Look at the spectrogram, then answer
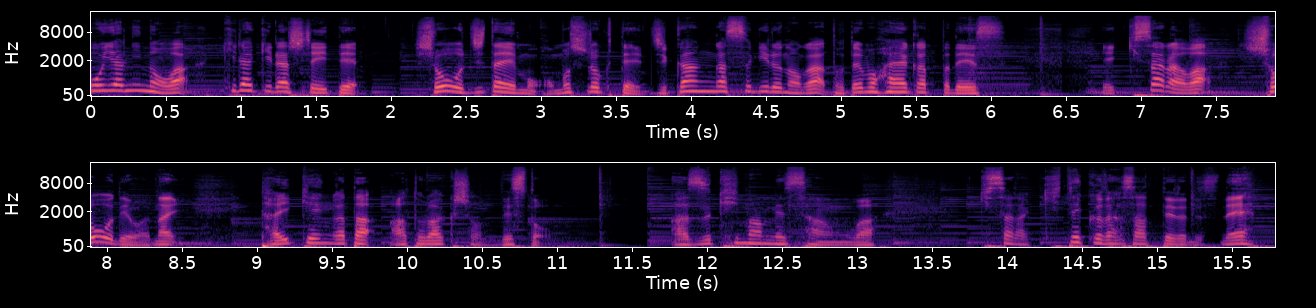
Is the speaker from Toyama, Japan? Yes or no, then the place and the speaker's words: no; Fujisawa, Kanagawa, Japan; この番組は藤沢出身の俳優タレントとして活動する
